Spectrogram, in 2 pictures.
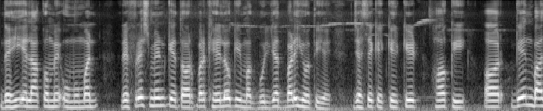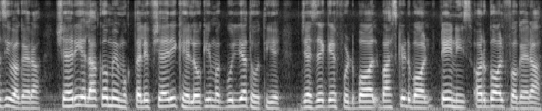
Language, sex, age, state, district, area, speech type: Urdu, male, 18-30, Maharashtra, Nashik, rural, spontaneous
